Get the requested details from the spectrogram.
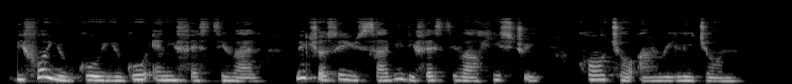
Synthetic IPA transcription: bifɔjuɡojuɡoʔɛnifɛstʰival | mekʃɔsejusabidifɛstivalhistʰɹi | kʰɔlt͡ʃɔʔãnɹilid͡ʒɔ̃n

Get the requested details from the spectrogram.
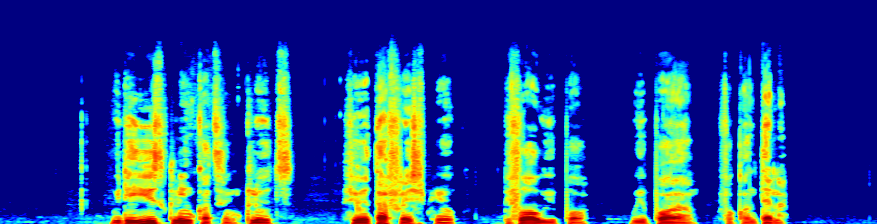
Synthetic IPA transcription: widejusklĩnkɔtĩnklods | fiotafɹɛʃmjok | b̥ifɔwipʰɔ | wipɔãm | fɔkɔ̃ntena

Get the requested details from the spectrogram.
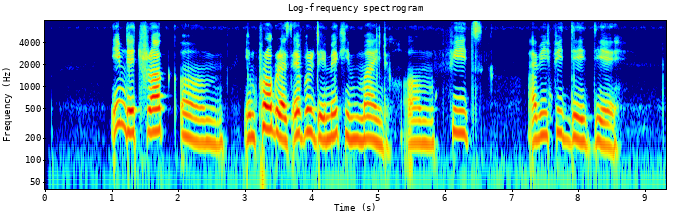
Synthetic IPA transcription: ĩmdetʰɹakɔm | ĩnpʰɹɔɡɹɛsɛvɹidemekhĩmːãɪ̃ndʌmfit | ʔabĩfit̚dedɛ

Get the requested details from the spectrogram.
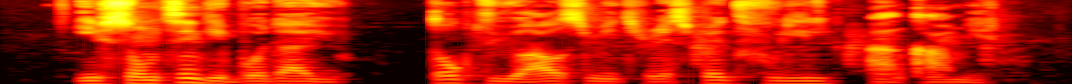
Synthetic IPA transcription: ifsɔ̃mtĩndebɔdaju | tɔktʰujɔhaʊsmitɹɛspɛk̚tfuliãnkʰãmli

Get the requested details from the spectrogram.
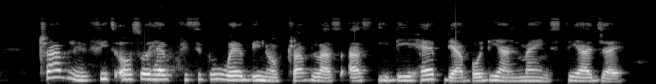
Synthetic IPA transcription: tʰɹavlĩŋfitsɔlˠsohɛlpfizikalwɛlbĩnɔftʰɹavlasasidehɛlp̚dɛəbɔdiãnmãɪ̃ndstead͡ʒaɪ

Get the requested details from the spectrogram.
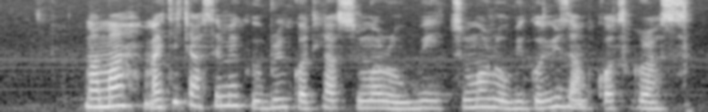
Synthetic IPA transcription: mãmamʔaɪtit͡ʃasemekwibɾĩŋkɔtlastumɔɾowitumɔɾowiɡojuzãm̩kɔtɡɾɔs

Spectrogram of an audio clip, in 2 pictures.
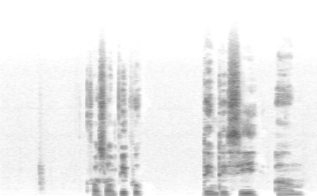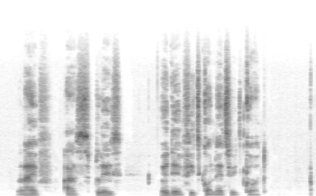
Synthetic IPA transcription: fɔsɔ̃mpipʰol | dɛ̃mdesi | ʔʌm | laɪf | ʔaspʰles | wɛdɛ̃mfitkʰɔnɛk̚twiθɡɔd̥

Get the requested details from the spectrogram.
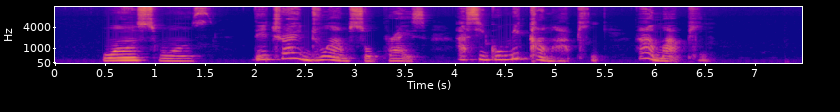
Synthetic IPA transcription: wɔ̃nswɔ̃ns | detʰɹaɪduãmsɔpʰɹaɪzd | asiɡomekʰãmɦapʰi̥ | ãmha̰pʰi

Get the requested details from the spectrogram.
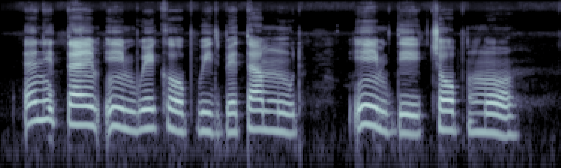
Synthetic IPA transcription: ɛnitãɪ̃mĩmwekʰɔpwidbɛtamud | ĩmdet͡ʃɔpmɔ

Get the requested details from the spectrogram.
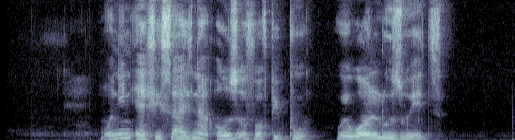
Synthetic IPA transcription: mɔnĩnɛksɛsaɪznaʔɔls̬ofɔpipu | wewɔ̃nluswet

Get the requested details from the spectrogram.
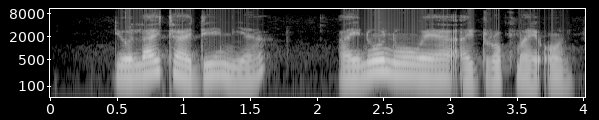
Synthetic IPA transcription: jolajtadenia | ʔajnonowɛa̰jdɹɔpmajʔõn

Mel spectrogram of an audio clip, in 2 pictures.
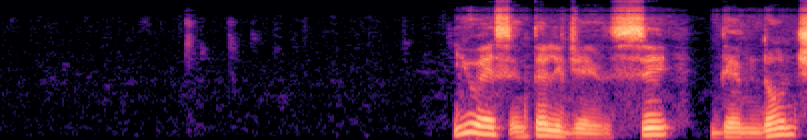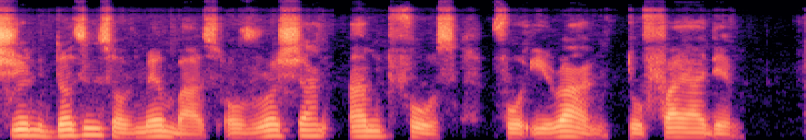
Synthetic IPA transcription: juɛsĩntɛlid͡ʒɛ̃nsːe | dɛ̃mdɔ̃nt͡ʃẽndɔzɔ̃nsɔvmɛ̃mbazɔ̰vɹɔʃãnamdfɔs | fɔʔiɹãntufaɪadɛ̃m

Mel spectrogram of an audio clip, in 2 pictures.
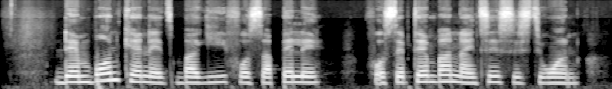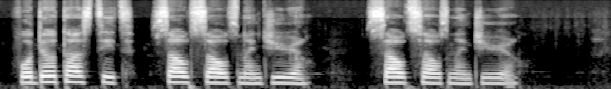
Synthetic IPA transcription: dɛ̃mbɔ̃nkʰɛnɛtbaɡifɔsapɛle | fɔsɛp̚tʰɛ̃mbanãɪ̃ntʰĩnsikstiwɔ̃n | fɔdɛltastʰet | saʊtsaʊθnaɪd͡ʒiɹia | saʊθsaʊθnaɪd͡ʒiɹia

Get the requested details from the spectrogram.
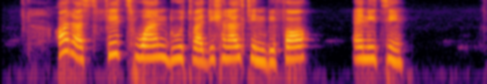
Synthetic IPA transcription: ɔdasfitwãndutʰɹadiʃɔnaltʰĩmbifɔ | ɛnitʰĩn

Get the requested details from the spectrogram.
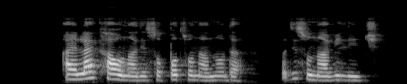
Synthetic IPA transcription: ʔajlajkhawnadisɔpɔtɔnanɔda | fɔdisɔnavilid͡ʒ

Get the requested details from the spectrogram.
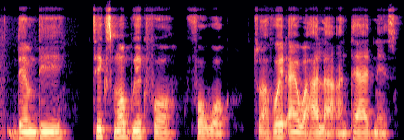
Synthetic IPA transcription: dɛ̃mde | tʰeksmɔlbɹekfɔ | fɔwɔk | tʰuavɔɪdajwaɦalaʔã̰ntʰajadnɛs

